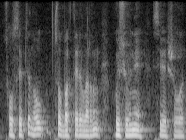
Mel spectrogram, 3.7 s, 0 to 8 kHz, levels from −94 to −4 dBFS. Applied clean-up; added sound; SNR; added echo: none; none; none; none.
